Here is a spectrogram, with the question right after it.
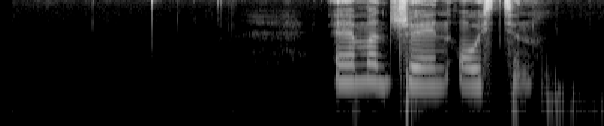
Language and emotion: Russian, neutral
